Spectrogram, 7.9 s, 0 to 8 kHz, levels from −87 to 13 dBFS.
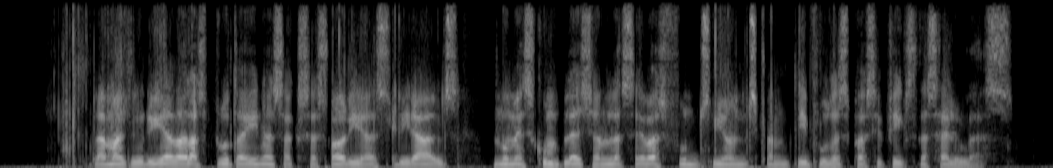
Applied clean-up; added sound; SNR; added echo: neural diffusion model UNIVERSE++.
